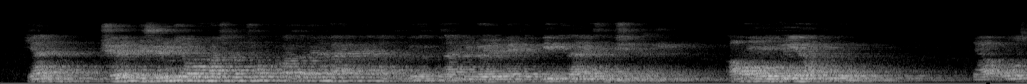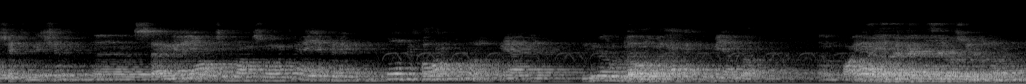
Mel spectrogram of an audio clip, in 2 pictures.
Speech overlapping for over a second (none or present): present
